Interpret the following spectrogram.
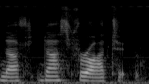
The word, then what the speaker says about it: Nosferatu: So the centerpiece you mentioned before is Nosferatu. Am I pronouncing that correctly?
